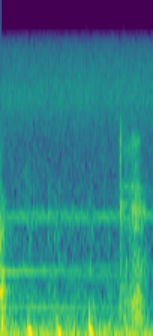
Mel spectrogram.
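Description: Low steady hum with three soft low thumps, a little under half a second apart, and a faint voice starting near the end.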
